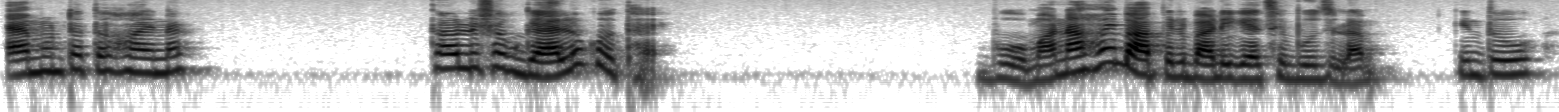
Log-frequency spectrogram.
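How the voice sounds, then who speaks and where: A woman narrating a novel as an audiobook in an expressive, dramatic storytelling style. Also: on the high side, lo-fi sound.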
